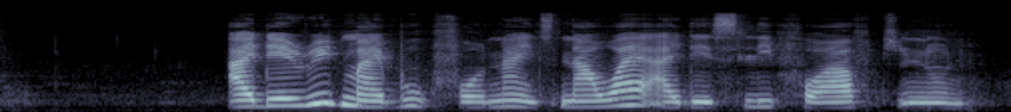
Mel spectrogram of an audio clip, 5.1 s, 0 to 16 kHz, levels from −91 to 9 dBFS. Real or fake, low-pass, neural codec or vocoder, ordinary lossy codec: real; 9.9 kHz; none; none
